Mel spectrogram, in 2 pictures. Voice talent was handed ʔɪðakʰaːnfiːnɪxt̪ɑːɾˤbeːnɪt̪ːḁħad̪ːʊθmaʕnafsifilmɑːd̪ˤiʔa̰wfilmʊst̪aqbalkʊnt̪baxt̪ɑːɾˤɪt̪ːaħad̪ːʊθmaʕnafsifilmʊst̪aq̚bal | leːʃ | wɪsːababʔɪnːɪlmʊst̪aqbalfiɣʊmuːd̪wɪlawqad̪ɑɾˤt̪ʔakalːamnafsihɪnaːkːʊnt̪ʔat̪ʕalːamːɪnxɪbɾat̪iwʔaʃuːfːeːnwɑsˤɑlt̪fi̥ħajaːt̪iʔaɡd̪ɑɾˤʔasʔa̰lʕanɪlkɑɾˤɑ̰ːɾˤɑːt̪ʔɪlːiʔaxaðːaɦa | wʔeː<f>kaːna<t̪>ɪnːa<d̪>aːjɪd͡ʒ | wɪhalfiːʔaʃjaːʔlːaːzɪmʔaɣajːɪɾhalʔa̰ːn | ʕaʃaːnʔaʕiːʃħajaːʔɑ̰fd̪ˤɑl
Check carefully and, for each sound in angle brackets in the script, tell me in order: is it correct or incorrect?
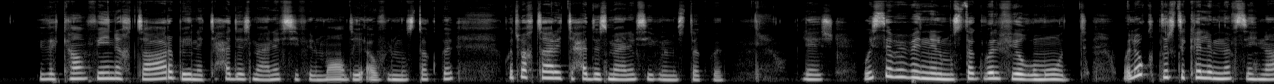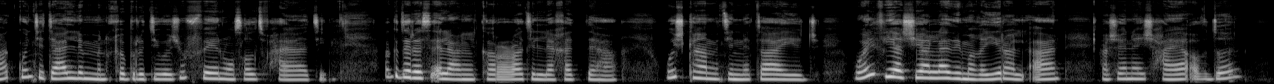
incorrect, correct, incorrect

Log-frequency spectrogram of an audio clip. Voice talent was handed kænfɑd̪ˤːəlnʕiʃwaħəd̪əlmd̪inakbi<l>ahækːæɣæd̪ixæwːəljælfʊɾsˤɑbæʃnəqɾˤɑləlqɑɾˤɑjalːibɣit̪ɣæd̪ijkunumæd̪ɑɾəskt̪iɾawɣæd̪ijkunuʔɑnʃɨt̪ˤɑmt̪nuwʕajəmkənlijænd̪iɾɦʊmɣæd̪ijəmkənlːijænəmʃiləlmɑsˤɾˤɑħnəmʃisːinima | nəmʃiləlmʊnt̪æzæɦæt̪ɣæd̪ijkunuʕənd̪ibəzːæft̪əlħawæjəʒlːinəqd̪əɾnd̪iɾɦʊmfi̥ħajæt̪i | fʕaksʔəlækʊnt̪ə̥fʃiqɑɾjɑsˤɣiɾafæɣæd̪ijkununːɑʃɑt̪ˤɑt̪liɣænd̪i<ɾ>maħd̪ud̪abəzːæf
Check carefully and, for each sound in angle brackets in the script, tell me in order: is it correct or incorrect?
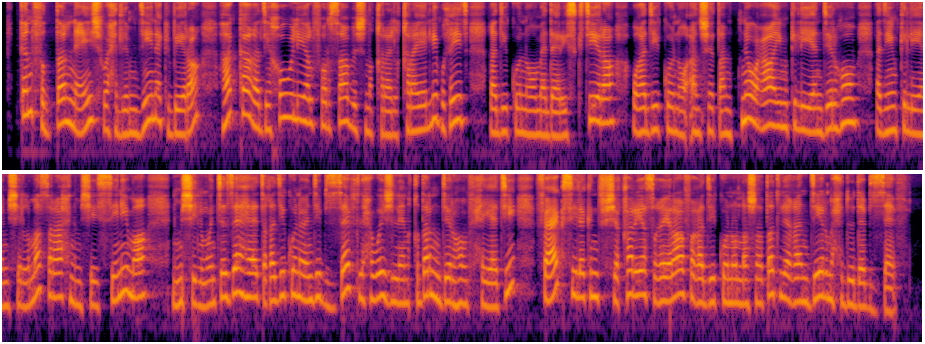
incorrect, correct

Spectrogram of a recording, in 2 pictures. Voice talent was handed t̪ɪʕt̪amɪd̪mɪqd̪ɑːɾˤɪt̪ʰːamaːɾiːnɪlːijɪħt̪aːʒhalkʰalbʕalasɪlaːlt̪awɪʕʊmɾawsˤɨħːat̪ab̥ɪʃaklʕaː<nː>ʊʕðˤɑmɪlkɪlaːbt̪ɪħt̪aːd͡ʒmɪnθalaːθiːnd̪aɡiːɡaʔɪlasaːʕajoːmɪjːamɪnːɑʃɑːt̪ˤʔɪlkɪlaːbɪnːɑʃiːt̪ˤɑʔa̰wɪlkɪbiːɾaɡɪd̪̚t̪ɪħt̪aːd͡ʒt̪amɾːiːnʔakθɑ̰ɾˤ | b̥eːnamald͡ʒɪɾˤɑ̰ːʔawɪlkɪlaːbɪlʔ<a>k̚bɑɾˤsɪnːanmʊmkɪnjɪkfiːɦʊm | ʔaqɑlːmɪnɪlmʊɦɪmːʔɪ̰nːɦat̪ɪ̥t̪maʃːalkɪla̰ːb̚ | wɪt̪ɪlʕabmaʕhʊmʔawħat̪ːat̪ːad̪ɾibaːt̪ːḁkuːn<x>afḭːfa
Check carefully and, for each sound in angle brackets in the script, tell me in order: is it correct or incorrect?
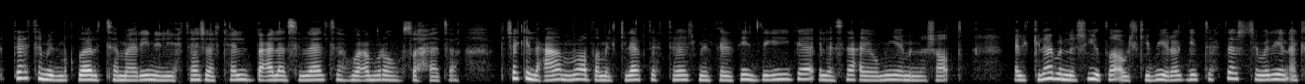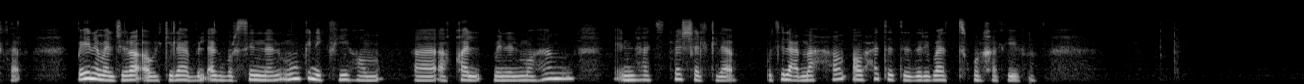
incorrect, correct, correct

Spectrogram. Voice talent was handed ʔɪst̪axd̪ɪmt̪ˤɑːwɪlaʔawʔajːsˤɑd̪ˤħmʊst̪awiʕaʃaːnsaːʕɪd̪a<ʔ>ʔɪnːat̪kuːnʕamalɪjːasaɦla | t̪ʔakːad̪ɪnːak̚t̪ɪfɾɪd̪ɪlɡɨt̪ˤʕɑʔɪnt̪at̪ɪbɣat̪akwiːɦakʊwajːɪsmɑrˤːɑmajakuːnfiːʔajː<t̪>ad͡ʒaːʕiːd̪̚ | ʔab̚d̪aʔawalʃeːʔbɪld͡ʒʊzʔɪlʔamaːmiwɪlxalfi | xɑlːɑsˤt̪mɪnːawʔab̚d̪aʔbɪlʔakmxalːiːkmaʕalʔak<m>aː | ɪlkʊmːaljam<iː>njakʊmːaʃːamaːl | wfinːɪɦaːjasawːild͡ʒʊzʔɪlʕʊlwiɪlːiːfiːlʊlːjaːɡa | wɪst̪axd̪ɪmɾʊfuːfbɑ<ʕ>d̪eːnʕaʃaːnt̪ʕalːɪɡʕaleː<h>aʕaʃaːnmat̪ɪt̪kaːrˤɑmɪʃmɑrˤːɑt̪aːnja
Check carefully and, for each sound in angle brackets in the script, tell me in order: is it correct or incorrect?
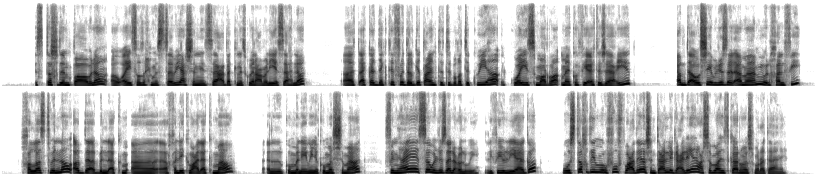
incorrect, correct, correct, correct, correct, correct

